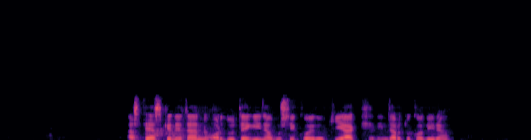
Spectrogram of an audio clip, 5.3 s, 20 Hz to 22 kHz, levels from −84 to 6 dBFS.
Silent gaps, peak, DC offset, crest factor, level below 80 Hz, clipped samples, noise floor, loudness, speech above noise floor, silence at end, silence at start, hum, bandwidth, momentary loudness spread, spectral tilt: none; -16 dBFS; under 0.1%; 20 dB; -84 dBFS; under 0.1%; -87 dBFS; -34 LUFS; 52 dB; 0.8 s; 1.3 s; none; 7 kHz; 8 LU; -3 dB/octave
